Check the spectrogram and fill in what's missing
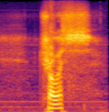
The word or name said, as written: triubhas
